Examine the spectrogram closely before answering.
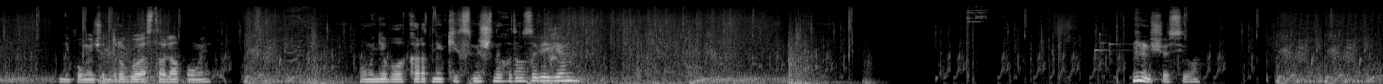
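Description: A video game laser blast roars in short bursts.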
